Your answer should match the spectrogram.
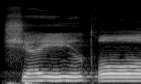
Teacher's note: تا نہیں پڑھنا، طا کو موٹا کر کے پڑھنا ہے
